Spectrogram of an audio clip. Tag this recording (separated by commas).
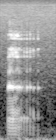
Burping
